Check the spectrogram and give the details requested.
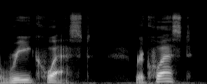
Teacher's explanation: The stress here is on the second syllable.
